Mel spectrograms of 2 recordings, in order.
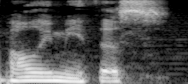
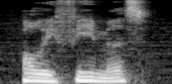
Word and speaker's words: Polyphemus: I stay pulling Polymethus. Think that's how you say it. Polyphemus.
